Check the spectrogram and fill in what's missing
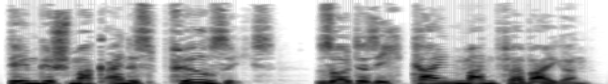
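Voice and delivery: high, drawn-out airy voice, teasing; lightly mocking lord, pitched high; Renly, teasing younger brother. A narrator's reading. (hohe, spöttisch-leichte Stimme)

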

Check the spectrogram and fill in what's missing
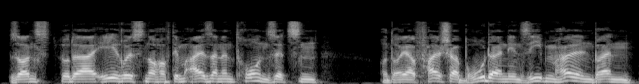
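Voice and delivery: high-pitched defiant condemnation; grim old knight commander. Acted. Old Kingsguard commander telling Ned of the false brother, defiant. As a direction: condemn them with proud force.

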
